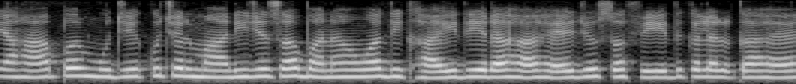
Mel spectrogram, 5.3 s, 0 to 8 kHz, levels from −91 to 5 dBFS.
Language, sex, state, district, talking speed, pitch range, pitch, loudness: Hindi, female, Bihar, West Champaran, 190 wpm, 240-265 Hz, 255 Hz, -13 LUFS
